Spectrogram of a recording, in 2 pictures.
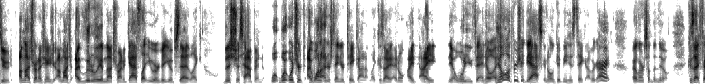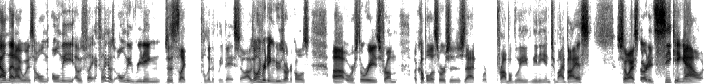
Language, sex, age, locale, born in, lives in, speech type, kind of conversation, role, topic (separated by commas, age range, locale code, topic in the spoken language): English, male, 40-44, en-US, United States, United States, conversation, podcast, host, What helps you navigate disagreements when your beliefs differ from someone else's?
